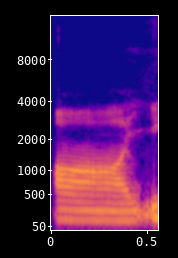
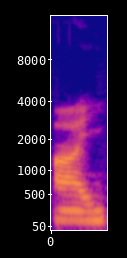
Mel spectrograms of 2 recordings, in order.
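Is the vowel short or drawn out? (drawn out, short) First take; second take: drawn out; short. First: The vowel is drawn out and light. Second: The vowel is short and clipped. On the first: "একটু লম্বা করে হালকা" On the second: "আমরা সাধারণত এটাকে বলে আই"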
